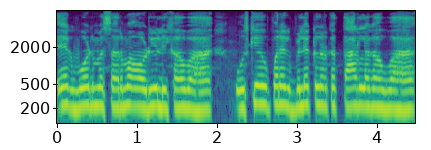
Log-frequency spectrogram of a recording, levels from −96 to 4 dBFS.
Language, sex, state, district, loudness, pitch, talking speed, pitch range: Hindi, male, Jharkhand, Ranchi, -11 LUFS, 210 Hz, 240 wpm, 205-220 Hz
